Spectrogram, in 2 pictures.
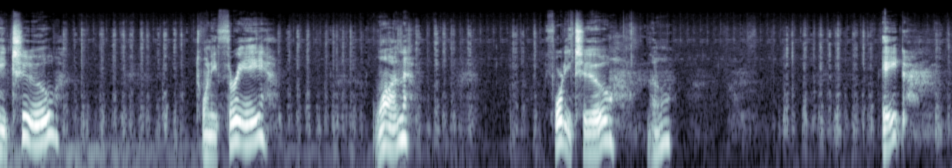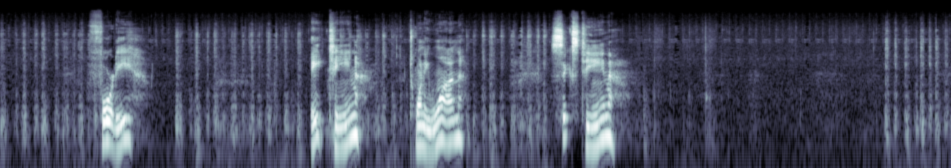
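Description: A coin scratches and scrapes across a card.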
